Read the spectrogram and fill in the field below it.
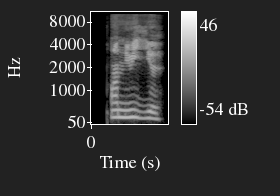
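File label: "ennuyeux", French; estados animo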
